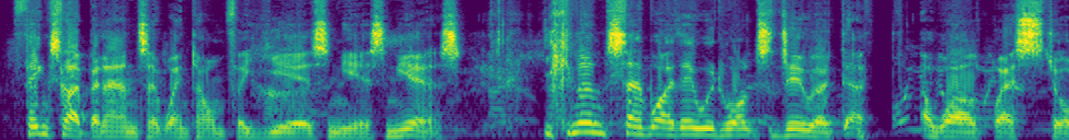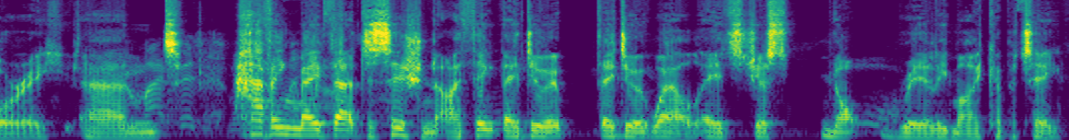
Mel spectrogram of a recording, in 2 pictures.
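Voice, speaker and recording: A man's voice: medium pitch, lively intonation, moderate pace, creaky, a little mellow. Easygoing English man chatting. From England. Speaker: podcast co-host. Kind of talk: casual commentary while watching.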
